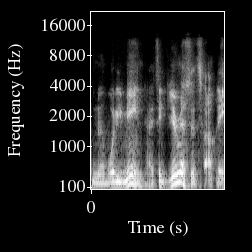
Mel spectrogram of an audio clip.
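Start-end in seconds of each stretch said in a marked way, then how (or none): 0.0-0.8 mock-combative tone, higher and slower. Retelling an argument, the speaker acts out the man's challenging reply: imitating a combative retort. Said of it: "He wants to fight with me".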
